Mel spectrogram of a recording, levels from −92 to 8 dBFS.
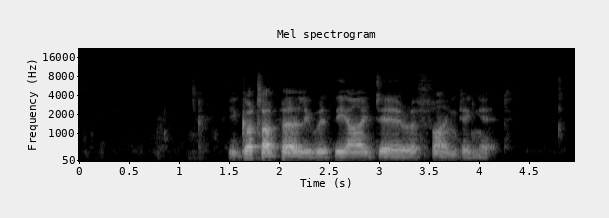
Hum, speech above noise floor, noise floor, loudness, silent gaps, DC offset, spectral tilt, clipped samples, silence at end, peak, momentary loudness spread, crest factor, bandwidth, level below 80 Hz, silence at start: none; 50 dB; -84 dBFS; -34 LUFS; none; under 0.1%; -7 dB/octave; under 0.1%; 0.8 s; -16 dBFS; 16 LU; 20 dB; 8.2 kHz; -84 dBFS; 1.5 s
